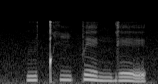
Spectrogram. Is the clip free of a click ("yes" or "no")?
no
